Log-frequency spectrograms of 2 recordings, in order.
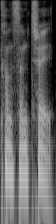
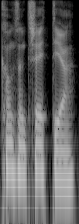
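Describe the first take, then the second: First: Concentrate said the plain English way. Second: Concentretia with a Welsh ending, k-o-n-s-e-n-t-r-e-t-i-a; Welsh dialect form. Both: Shown as a demonstration.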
